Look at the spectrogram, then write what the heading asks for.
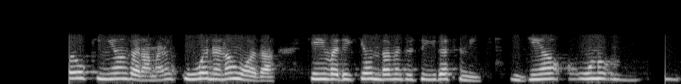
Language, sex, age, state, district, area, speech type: Dogri, female, 30-45, Jammu and Kashmir, Jammu, urban, conversation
